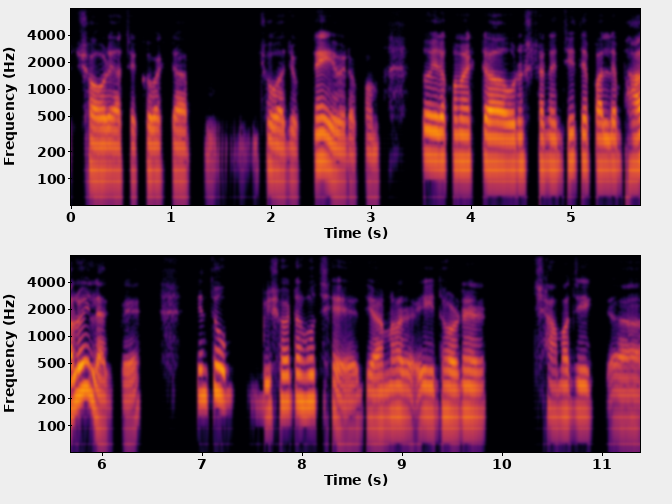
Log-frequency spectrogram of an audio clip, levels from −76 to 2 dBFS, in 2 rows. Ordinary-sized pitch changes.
Yes: average, 3.6 semitones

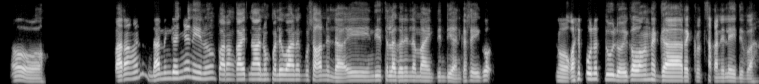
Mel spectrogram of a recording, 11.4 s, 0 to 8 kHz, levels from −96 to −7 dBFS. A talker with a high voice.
No: medium, 150 Hz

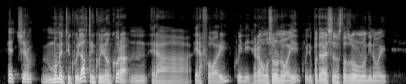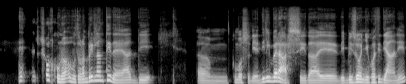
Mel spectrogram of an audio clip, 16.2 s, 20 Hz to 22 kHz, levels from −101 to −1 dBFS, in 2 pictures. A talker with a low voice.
Yes: low, 115 Hz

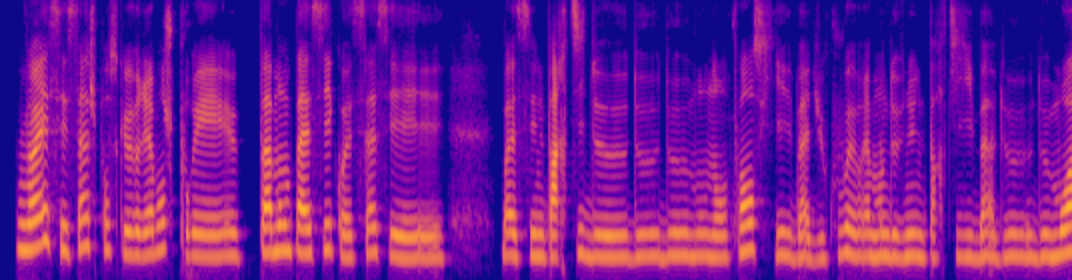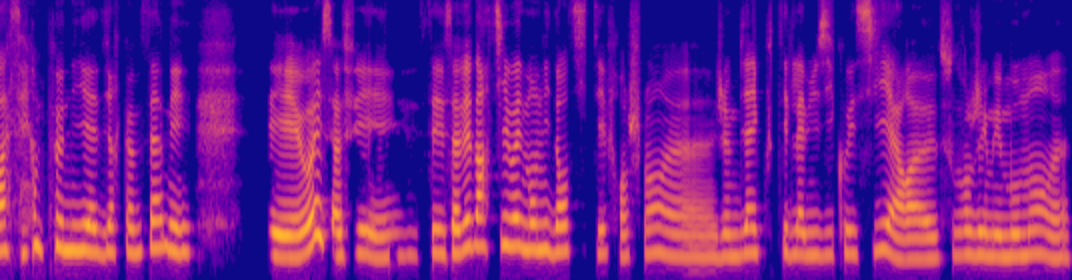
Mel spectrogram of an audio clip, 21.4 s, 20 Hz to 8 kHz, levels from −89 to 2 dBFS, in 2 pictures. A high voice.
Yes: high, 205 Hz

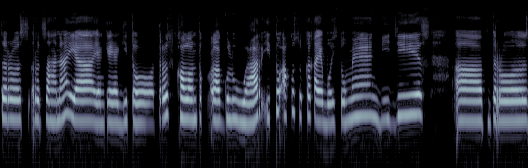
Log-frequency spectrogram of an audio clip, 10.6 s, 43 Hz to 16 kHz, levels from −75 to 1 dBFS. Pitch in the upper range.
Yes: high, 230 Hz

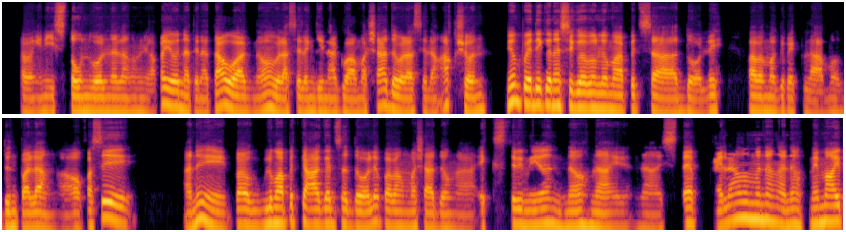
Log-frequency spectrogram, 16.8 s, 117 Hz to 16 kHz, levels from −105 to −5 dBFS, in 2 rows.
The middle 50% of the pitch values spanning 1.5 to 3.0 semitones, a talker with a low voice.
No: average, 3.9 semitones; low, 130 Hz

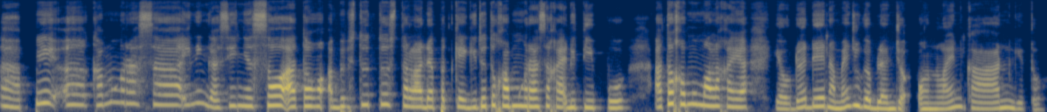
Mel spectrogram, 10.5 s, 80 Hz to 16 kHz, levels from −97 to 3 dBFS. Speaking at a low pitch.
No: very high, 260 Hz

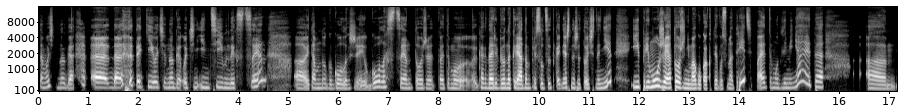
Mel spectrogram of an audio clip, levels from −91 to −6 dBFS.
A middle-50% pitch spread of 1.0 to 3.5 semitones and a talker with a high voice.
Yes: average, 2.8 semitones; high, 195 Hz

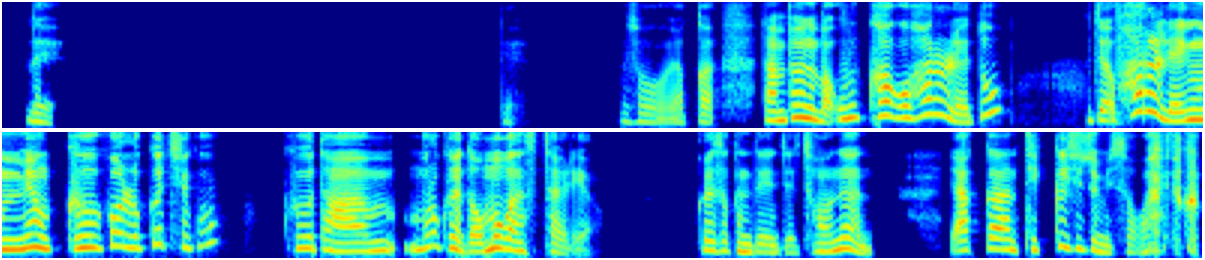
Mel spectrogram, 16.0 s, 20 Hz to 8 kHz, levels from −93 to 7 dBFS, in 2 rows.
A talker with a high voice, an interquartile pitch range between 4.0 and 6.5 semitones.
Yes: high, 240 Hz; wide, 5.8 semitones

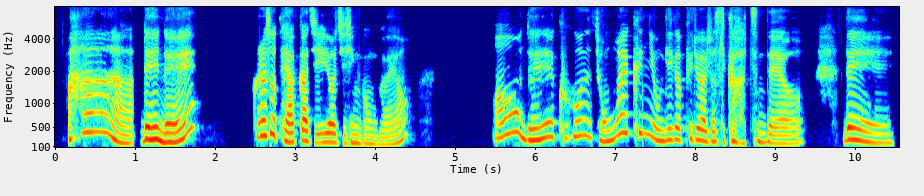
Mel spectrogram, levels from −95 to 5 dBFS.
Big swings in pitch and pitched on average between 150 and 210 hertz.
No: wide, 7.2 semitones; high, 225 Hz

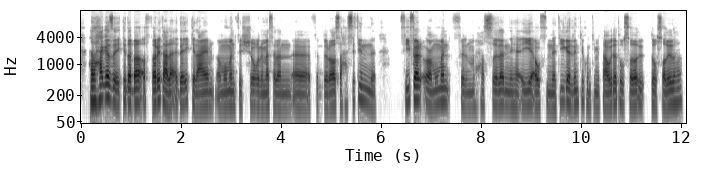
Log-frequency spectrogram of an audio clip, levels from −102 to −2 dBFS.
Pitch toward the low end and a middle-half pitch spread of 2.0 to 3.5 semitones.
Yes: low, 120 Hz; average, 3.0 semitones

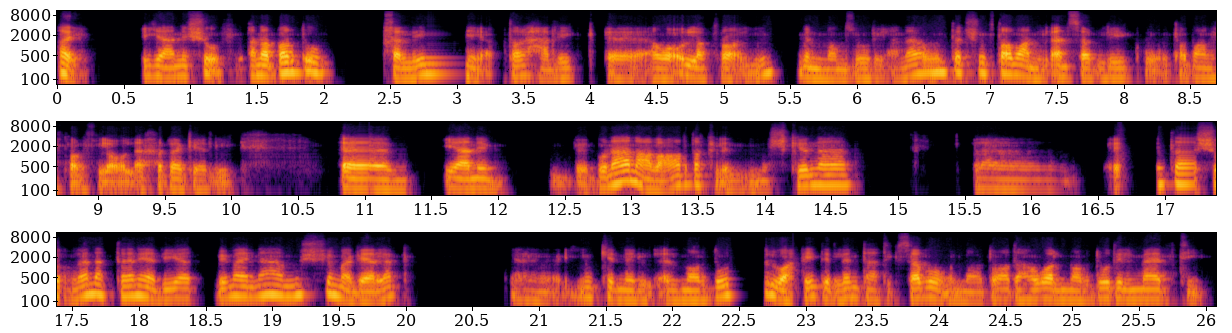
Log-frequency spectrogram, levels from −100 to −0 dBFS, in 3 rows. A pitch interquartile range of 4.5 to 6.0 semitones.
Yes: wide, 5.4 semitones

